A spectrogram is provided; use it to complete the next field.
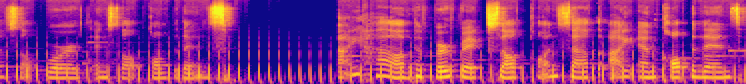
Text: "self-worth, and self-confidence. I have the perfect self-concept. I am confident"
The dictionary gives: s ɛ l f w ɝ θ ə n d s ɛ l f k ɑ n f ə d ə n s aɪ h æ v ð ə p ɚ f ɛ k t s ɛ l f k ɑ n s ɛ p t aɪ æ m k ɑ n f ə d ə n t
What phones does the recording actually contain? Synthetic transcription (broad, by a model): s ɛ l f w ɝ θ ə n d s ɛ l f k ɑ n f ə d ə n s aɪ h æ v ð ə p ɚ f ɛ k t s ɛ l f k ɑ n s ɛ p t aɪ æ m k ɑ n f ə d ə n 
